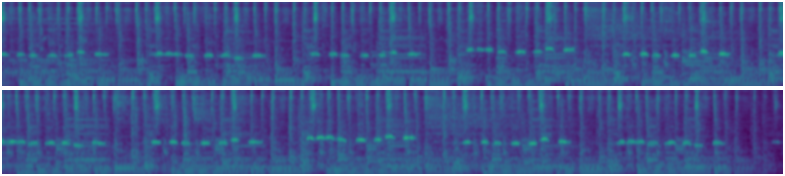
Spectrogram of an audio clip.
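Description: A person whistles a melody over a full band accompaniment of steady bass and percussion. The bright whistled phrases repeat continuously and stay loud throughout.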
